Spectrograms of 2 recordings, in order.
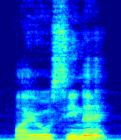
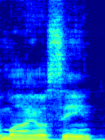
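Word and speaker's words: Miocene: world was enjoying the myocene the depending on how you pronounce it myocine but probably more correctly the myocene Kenya which we were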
